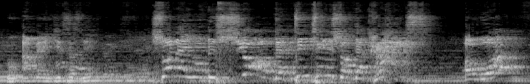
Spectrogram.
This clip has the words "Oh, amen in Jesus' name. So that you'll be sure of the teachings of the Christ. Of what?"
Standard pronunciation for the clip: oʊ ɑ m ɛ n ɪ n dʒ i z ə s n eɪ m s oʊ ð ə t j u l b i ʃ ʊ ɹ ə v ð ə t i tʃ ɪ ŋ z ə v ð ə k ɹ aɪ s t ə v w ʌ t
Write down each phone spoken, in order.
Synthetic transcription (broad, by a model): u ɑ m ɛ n ɪ n dʒ i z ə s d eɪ s oʊ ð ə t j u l b i ʃ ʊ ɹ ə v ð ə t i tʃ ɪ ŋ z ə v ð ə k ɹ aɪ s ə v w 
